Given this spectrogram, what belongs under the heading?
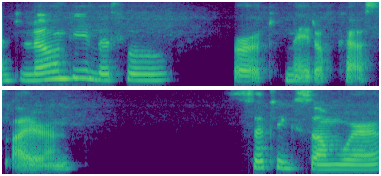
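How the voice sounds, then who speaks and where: A woman speaks at a fairly high pitch with very wide pitch swings. Her pace is fairly slow. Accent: non-native. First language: not English. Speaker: game master of tabletop roleplay actual play. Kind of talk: casual chat; closing narration of roleplay game.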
